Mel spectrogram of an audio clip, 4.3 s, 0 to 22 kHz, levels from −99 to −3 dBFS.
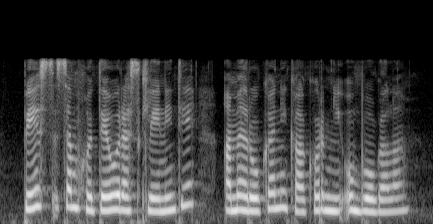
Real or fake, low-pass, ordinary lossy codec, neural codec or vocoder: real; 7.2 kHz; none; none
